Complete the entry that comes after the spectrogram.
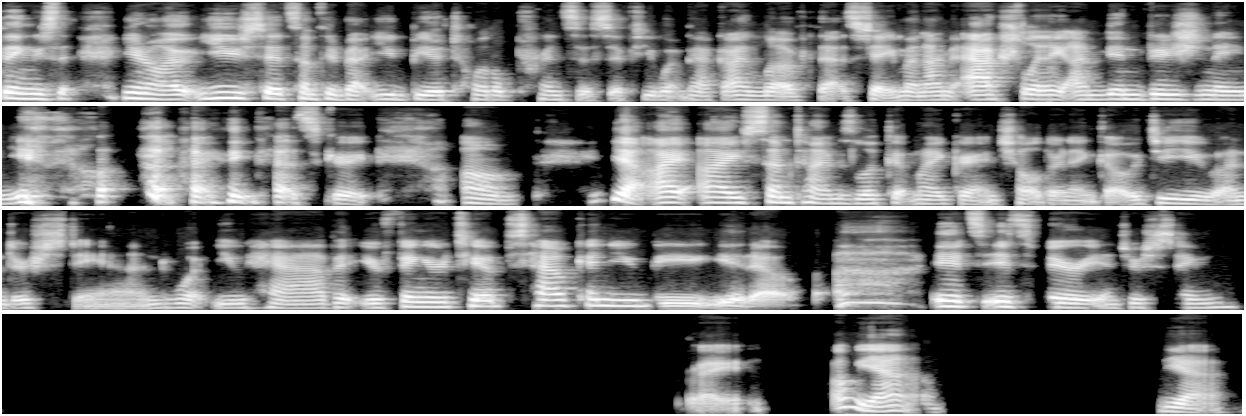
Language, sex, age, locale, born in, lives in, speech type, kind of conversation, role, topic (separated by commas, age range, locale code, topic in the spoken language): English, female, 70-74, en-US, United States, United States, conversation, unstructured, none, Would you rather live in a world where technology is advanced but nature is gone, or in a world where nature thrives but technology is primitive?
